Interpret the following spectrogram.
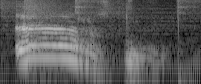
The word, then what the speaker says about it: Эрзу: Например, слово Эрзу. Эрзу. Ударение падает на первый слог.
